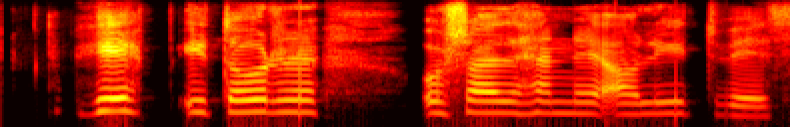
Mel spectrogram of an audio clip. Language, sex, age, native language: Icelandic, female, 13, Icelandic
